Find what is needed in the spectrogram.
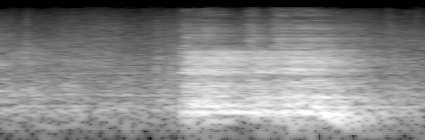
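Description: A person's voice making one drawn-out, wordless sound of just under a second, starting about a second in.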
